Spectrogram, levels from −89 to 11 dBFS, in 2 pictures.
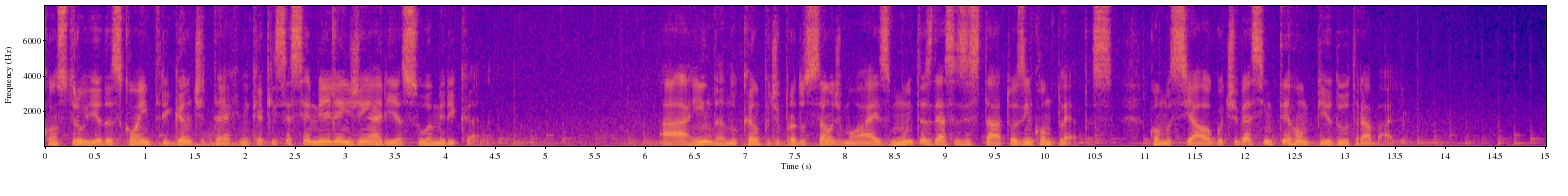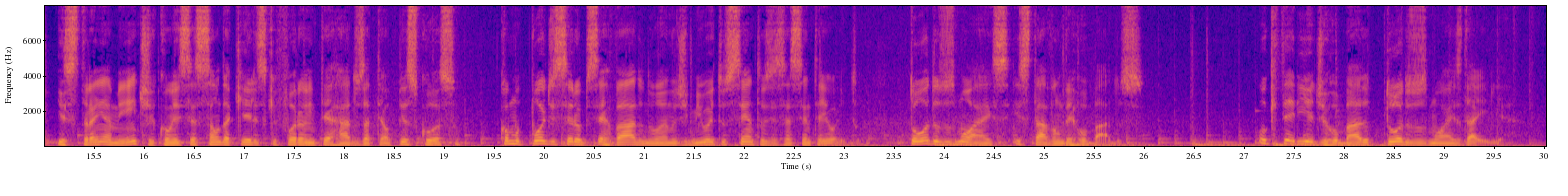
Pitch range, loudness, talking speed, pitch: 105-135 Hz, -18 LUFS, 125 wpm, 115 Hz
